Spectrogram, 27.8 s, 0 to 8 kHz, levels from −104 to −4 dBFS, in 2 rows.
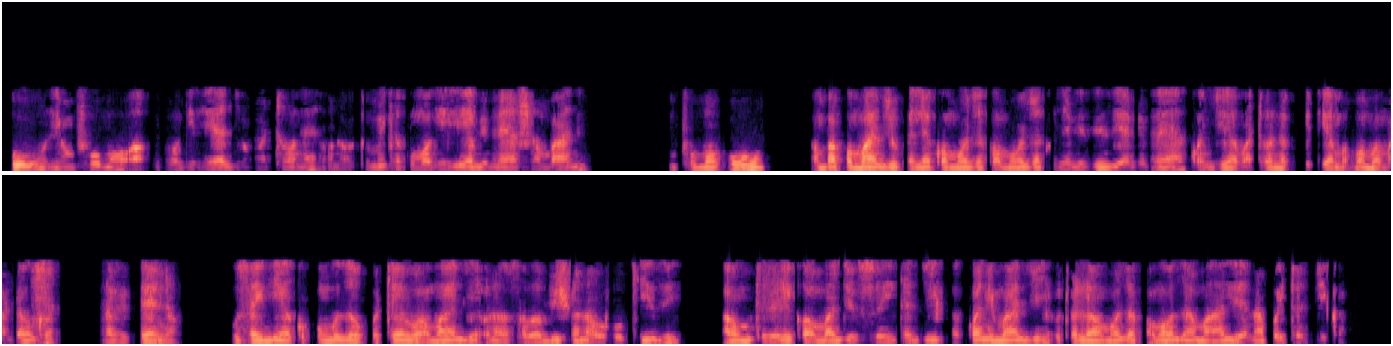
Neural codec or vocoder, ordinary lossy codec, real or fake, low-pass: codec, 44.1 kHz, 7.8 kbps, Pupu-Codec; AAC, 16 kbps; fake; 7.2 kHz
